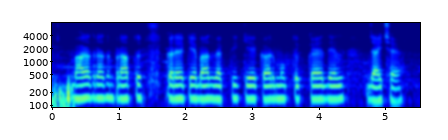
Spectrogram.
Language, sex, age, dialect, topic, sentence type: Maithili, male, 18-24, Southern/Standard, banking, statement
